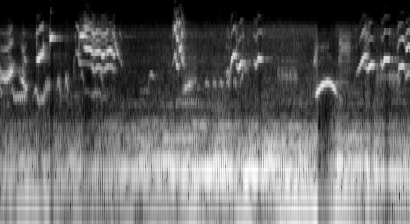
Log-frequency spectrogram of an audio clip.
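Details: Oriental magpie-robin song in therapy for a post-moult bird that sings little: rippling high trills, squeaky chirps and one loud arched whistle, over a low humming background.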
